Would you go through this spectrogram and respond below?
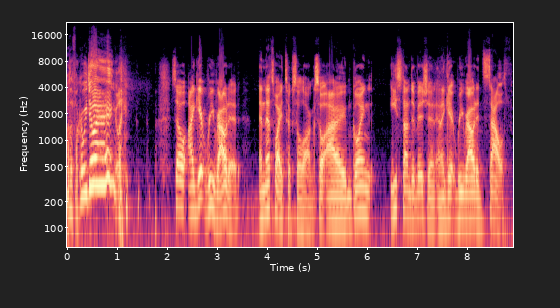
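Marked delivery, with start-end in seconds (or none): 0.0-1.0 very high, shrill, rushed, frustrated scream. Telling about getting rerouted while driving home; retelling screaming in the car. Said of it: "I'm screaming".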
